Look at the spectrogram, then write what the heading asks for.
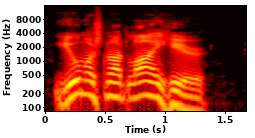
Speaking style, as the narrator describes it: shouted the watchman

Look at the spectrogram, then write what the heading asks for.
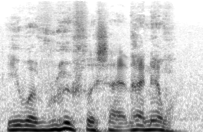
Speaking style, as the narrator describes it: Blin panted

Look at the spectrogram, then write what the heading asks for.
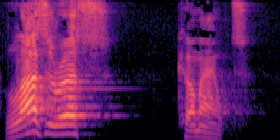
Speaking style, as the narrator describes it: Jesus said in a loud voice

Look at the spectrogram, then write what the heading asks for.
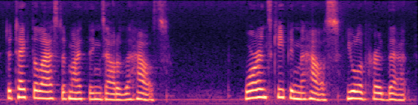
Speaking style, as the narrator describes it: said in a calm voice

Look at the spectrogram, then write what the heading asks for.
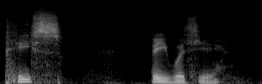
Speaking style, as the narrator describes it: He comes tenderly, almost quietly, and his word to them is

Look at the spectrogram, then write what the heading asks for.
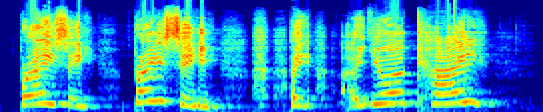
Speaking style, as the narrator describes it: screamed Giggles into the darkness

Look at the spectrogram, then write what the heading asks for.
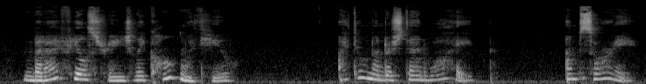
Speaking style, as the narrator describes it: I said softly

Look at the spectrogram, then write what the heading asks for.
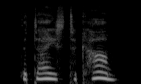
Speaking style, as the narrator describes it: Astrid whispered

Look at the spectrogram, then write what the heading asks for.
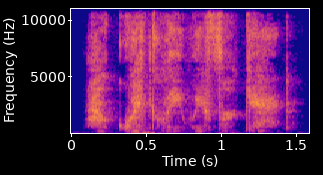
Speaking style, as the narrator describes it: he whispered out of the hearing of the girls

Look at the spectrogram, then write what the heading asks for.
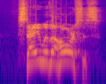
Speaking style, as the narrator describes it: bellowed the old ranger, Harlan Wickham

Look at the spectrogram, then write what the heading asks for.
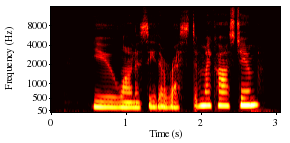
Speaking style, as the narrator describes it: she purrs

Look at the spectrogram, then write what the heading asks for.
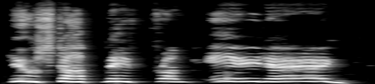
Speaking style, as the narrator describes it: telepathy, yells

